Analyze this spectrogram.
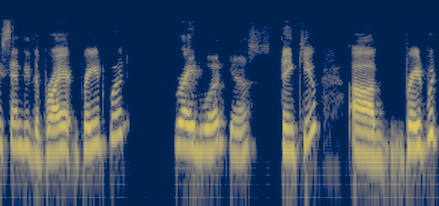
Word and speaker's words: Braidwood: she also writes three weekly newspaper columns about the history of the region the bread am I pronouncing that correctly Sandy the Braidwood Braidwood yes thank you Braidwood journal the Wilmington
